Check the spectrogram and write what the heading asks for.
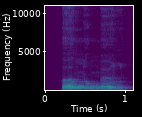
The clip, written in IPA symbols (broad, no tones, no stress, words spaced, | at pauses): əl ɲuŋøʎ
